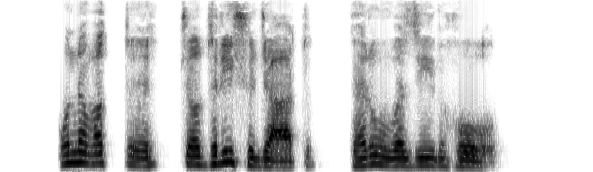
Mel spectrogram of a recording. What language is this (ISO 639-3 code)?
snd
